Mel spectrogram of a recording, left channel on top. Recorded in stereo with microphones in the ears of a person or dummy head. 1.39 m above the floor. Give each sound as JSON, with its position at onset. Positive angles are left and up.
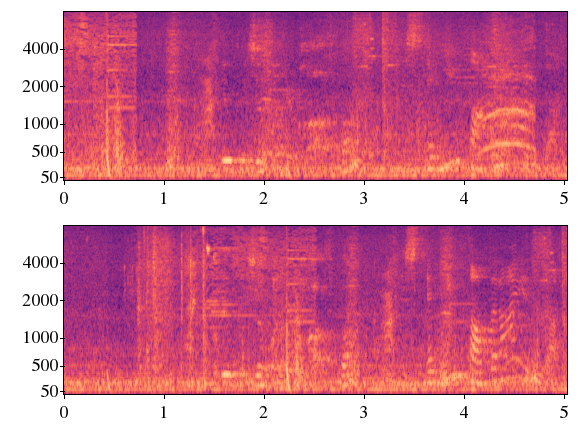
{"t": 1.6, "sound": "a man speaking", "side_deg": -30, "distance_m": 4.0}
{"t": 3.6, "sound": "a woman speaking", "side_deg": -55, "distance_m": 2.0}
